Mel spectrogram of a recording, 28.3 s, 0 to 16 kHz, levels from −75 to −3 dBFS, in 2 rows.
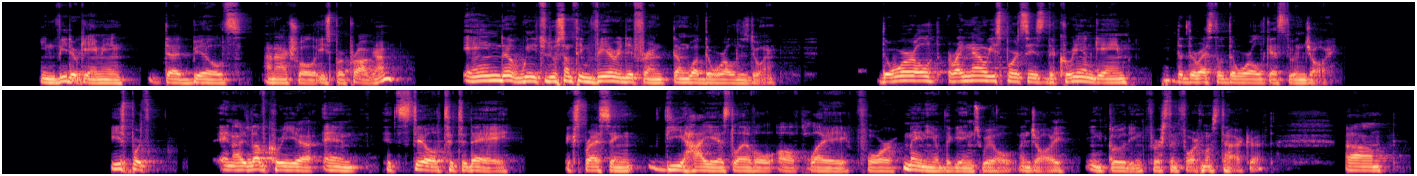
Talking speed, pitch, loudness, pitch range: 150 wpm, 120 Hz, -16 LUFS, 105-150 Hz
